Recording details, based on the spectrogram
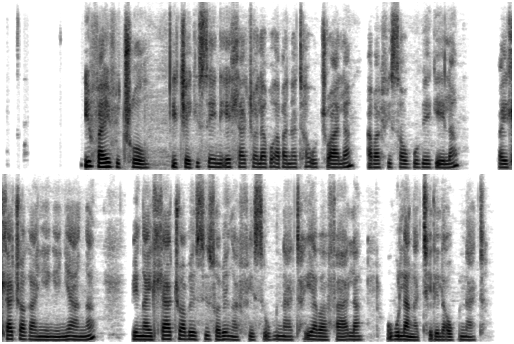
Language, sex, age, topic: North Ndebele, female, 36-49, health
